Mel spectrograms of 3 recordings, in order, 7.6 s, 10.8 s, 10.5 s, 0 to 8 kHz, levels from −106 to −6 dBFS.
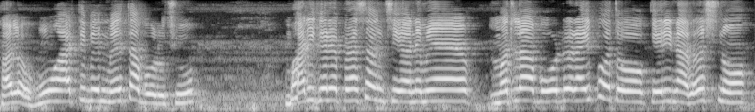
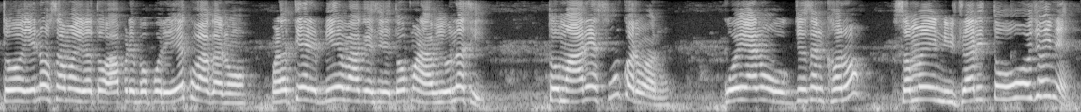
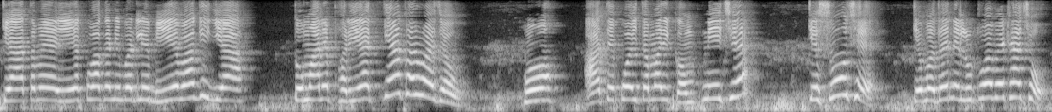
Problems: constant background noise, background conversations at intervals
